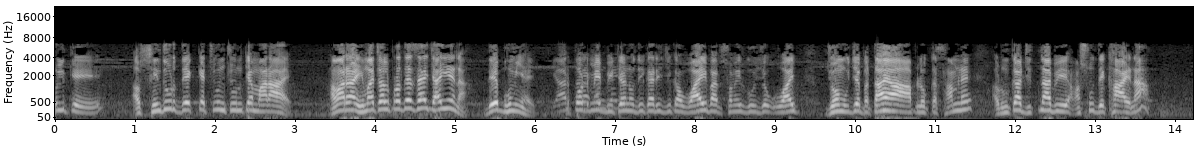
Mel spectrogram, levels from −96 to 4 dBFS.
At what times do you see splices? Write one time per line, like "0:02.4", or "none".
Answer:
0:06.5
